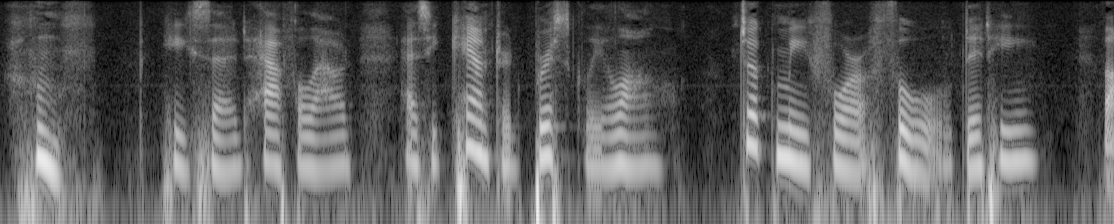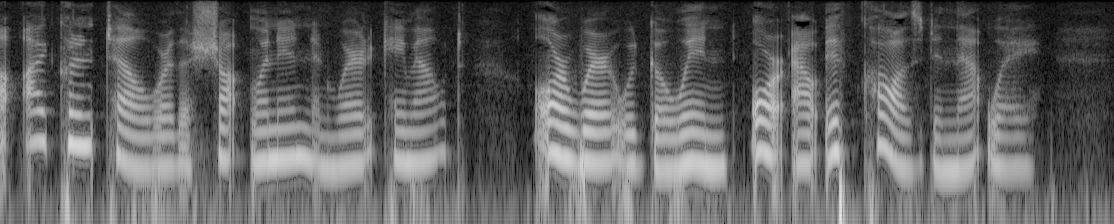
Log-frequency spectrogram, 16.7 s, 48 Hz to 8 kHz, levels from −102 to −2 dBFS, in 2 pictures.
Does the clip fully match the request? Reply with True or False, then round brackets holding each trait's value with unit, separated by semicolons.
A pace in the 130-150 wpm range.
False (160 wpm)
